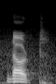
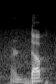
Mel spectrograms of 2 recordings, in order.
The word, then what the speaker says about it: doubt: वो कर रहा हूँ, यानी ये पढ़ो आप, डाउट, इसमें बी साइलेंट है, डाउट है। डप्ट होता था, अगर इसको बी में लाएंगे डप्ट होता, डप्ट के कोई मायने नहीं है, डाउट।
